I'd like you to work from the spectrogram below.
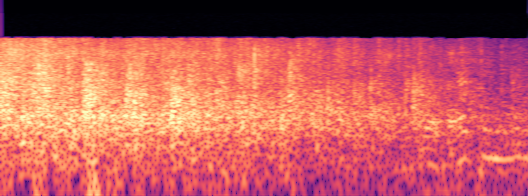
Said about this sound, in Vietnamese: Rồi, cho một tràng pháo tay thưa anh chị em thật lớn.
